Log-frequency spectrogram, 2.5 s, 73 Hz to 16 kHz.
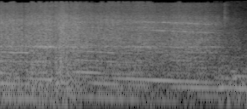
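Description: Pack of V8 SuperTourer race cars roaring off the line together at a race start at Waikato, a loud, dense wall of engine noise with rising revs throughout.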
